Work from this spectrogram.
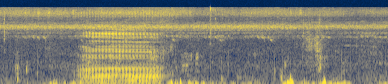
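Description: On a dairy farm, a cow lets out one long, drawn-out moo as calves come out to their mothers, followed by quiet shuffling and faint thumps from the herd nearby.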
